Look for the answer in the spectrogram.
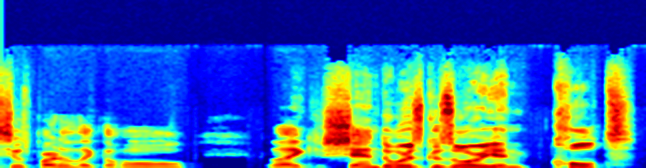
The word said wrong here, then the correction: Gozerian: Did you just mispronounce Gozer? – No, Gazorian. – No, Gazorian is their Gazorian cult. – Is the cult. – Gozerians. – Gozerians. Gozerians. There you go. – Fuck. – It's the Chicago in me, man. – Amateurs. – Oh, my goodness. Okay. Anyway, Gozerian, am I pronouncing it right there, mister? – Yes.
